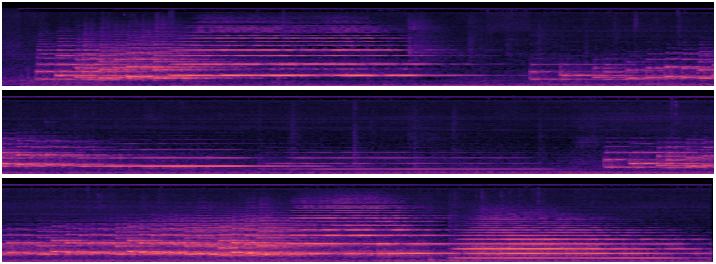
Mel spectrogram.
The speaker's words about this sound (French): Ici, écoutez l'appel de cor dans l'opéra Siegfried.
